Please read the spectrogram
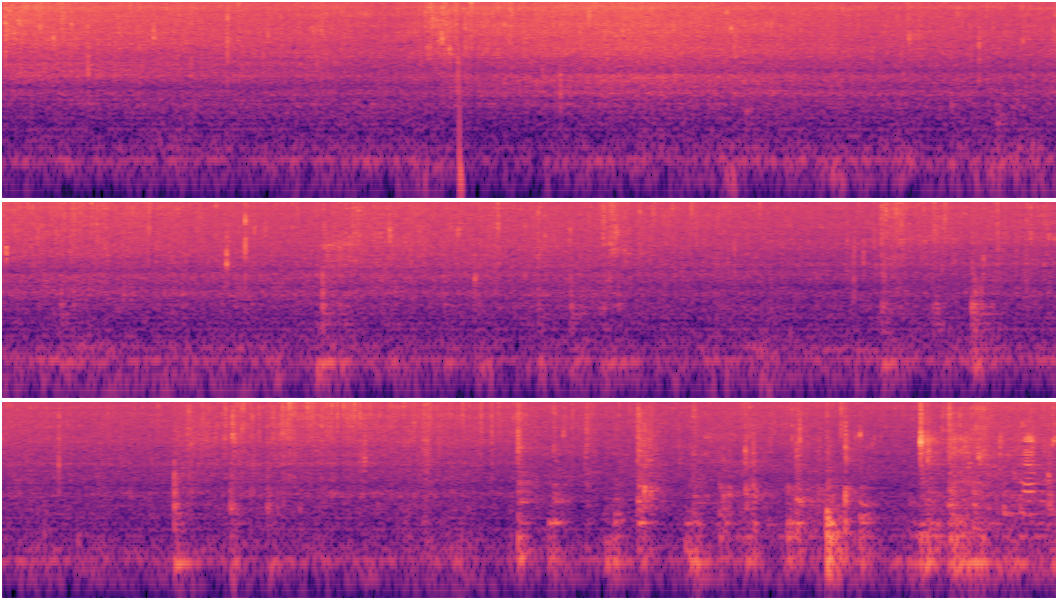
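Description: Potato chips sizzling as they fry in hot oil in a pan, a steady hiss that eases slightly as it goes on. A plastic slotted spatula stirring them adds scattered clicks and scrapes against the pan, more often near the end.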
